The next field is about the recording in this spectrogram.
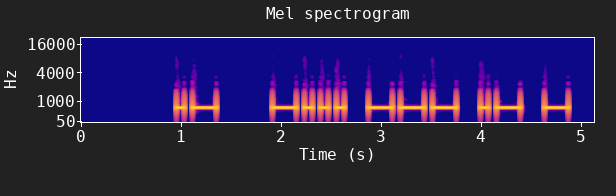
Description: Morse code, heard as a keyed tone, about 15 wpm, 700 Hz. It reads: A BOAT
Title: Sentences from Top 1400 Words 15wpm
